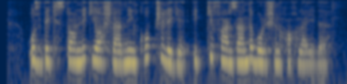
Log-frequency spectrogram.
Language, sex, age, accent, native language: Uzbek, female, 25-34, Farg'ona, Uzbek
